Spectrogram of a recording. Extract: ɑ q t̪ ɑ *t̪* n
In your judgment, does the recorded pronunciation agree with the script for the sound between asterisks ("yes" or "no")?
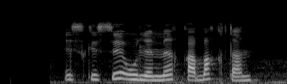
no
